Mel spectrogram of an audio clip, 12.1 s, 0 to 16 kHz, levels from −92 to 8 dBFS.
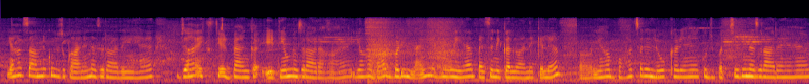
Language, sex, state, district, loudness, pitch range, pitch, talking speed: Hindi, female, Bihar, Lakhisarai, -17 LUFS, 225-255 Hz, 245 Hz, 210 wpm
